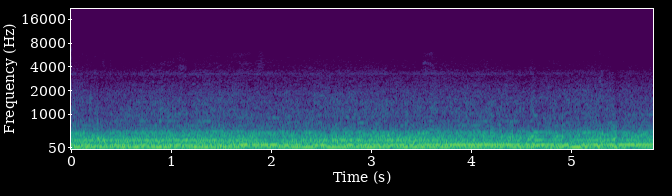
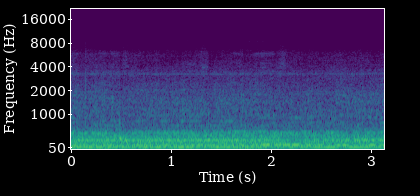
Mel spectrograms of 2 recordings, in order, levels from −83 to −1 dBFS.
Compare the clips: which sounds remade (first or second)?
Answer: first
